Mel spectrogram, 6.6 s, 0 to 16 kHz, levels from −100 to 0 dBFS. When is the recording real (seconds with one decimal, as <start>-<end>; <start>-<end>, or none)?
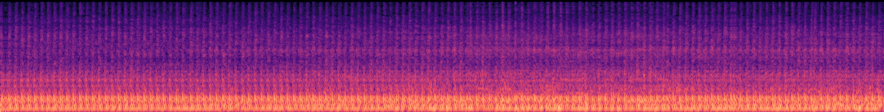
0.0-3.5; 5.0-6.6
